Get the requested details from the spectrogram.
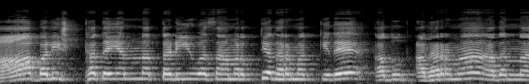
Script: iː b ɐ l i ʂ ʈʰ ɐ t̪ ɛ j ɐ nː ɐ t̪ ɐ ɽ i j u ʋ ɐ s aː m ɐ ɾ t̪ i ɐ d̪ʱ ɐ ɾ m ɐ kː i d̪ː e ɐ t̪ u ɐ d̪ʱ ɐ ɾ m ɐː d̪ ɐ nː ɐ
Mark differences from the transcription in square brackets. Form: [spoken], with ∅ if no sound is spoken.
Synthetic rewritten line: [aː] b ɐ l i ʂ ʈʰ ɐ t̪ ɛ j ɐ nː ɐ t̪ ɐ ɽ i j u ʋ ɐ s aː m ɐ ɾ t̪ [j] ɐ d̪ʱ ɐ ɾ m ɐ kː i [d̪] e ɐ [d̪] u ɐ d̪ʱ ɐ ɾ m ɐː d̪ ɐ nː ɐ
